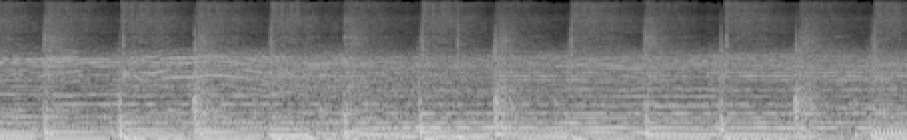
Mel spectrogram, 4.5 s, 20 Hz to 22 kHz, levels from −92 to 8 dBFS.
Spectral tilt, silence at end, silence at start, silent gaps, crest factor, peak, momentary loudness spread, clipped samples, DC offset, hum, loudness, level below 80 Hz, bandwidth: -5.5 dB/octave; 0 s; 0 s; none; 12 dB; 0 dBFS; 2 LU; under 0.1%; under 0.1%; none; -14 LUFS; -24 dBFS; over 20 kHz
